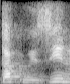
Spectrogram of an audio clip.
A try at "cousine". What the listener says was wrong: Cousine, cousine, c'est pas cuisine. Cousine.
